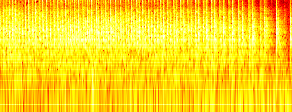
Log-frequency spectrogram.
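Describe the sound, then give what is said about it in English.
Rapid rattling ticks of a game-show prize wheel spinning to pick a game, a dense, steady clatter that thins into slower, separate clicks as the wheel winds down. “We're going to spin the prize wheel.”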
